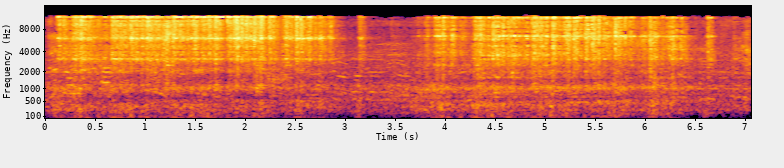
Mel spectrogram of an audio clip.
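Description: A tram rolls past close by, rumbling on its rails.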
